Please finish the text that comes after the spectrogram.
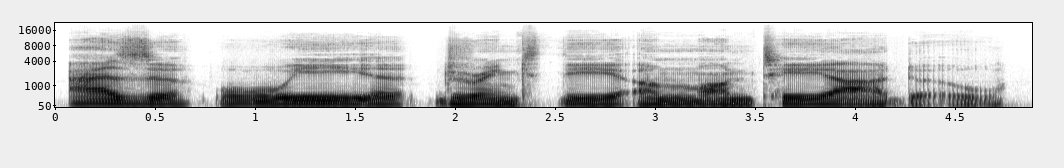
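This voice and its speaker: A man's voice: lowish voice, very slow, a little mellow, clean tone, no room sound, clean studio sound. A man voicing a doomed, trusting man in a dramatic story reading, with hesitant, broken phrasing. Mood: nervous, pleading. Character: doomed, tipsy, trusting man, stammering and increasingly desperate.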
